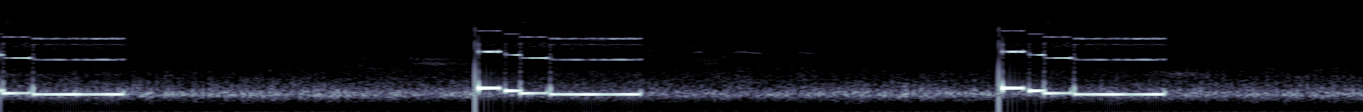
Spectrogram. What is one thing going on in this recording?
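A short electronic jingle of falling beeps plays.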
